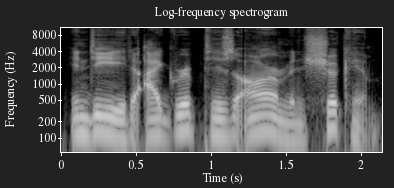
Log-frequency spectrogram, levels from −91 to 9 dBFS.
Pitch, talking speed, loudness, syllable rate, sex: 110 Hz, 225 wpm, -18 LUFS, 5.0 syllables/s, male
